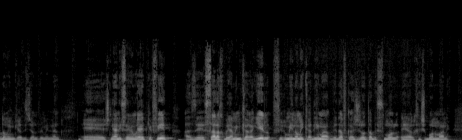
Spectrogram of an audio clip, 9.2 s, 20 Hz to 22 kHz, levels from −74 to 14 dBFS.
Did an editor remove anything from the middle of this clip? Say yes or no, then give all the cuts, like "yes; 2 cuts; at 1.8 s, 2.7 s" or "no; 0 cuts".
yes; 1 cut; at 2.7 s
